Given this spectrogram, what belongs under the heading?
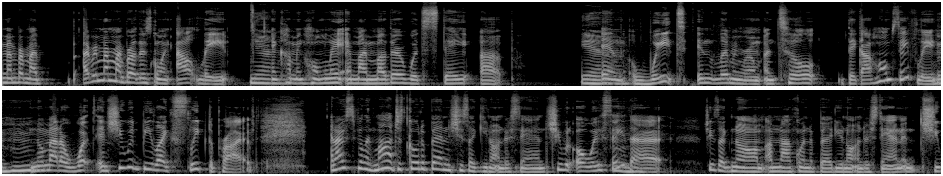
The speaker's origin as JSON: {"language": "English", "town": "Piscataway", "region": "New Jersey", "country": "United States", "tie": "born or raised there", "also_born_or_lived": "New York / Panama", "said": "growing up in Piscataway, as a girl, their little girl"}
